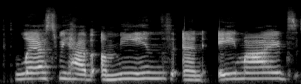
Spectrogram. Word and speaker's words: amides: we have amines and amides some people pronounce these a mids just in case you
